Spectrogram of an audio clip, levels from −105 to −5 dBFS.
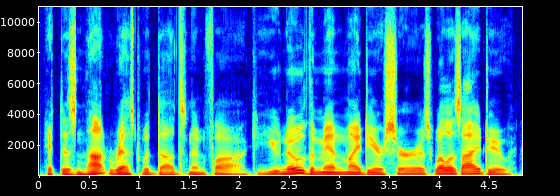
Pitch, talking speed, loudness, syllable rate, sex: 115 Hz, 250 wpm, -18 LUFS, 4.6 syllables/s, male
